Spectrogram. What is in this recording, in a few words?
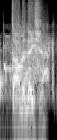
US mc title domination, voiceovers, localized english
